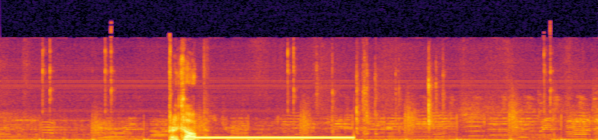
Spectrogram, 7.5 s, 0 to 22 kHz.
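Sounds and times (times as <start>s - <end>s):
speech: 2.1s - 2.6s
answering machine long steady mid-pitched electronic beep: 2.4s - 4.4s.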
